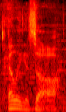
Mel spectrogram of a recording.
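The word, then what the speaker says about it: Eleazar: Also, I said the name wrong. Elazar.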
